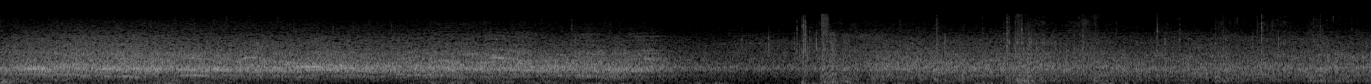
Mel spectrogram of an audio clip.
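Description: A large crowd roars steadily in an echoing arena.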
